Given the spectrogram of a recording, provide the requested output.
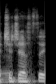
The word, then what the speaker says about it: Chichester: Is that how you pronounce it? Yeah, Chichester.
